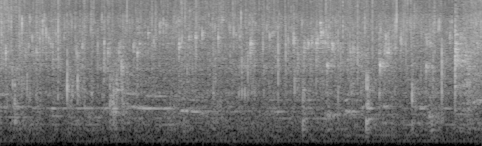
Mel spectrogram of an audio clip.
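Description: Sliced shallots and garlic sizzling in hot oil in a wok, being stir-fried until fragrant, with a spatula scraping and clicking against the pan as they are stirred.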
